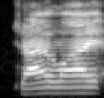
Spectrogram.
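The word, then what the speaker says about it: Chili: for the country Chile you know what they call it in Rochester where chai see yeah Chilai Avenue in Rochester New York and it runs right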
